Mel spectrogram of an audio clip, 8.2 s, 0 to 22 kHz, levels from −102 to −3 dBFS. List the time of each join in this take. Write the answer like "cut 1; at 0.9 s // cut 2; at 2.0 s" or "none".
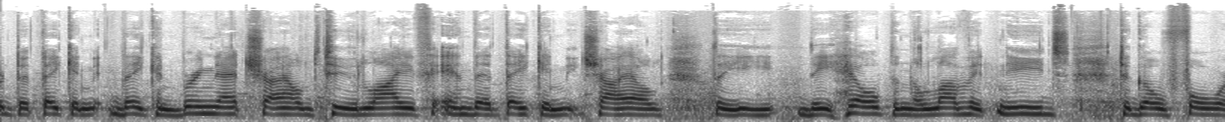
cut 1; at 2.1 s // cut 2; at 3.8 s // cut 3; at 5.9 s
